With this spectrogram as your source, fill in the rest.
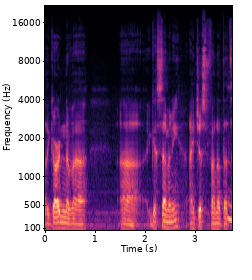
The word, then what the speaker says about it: Gethsemane: said was uh the garden of uh uh gethsemane i just found out that's actually how it's supposed to be pronounced i was mentioned which was where jesus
